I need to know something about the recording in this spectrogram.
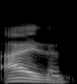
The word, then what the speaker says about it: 爱人: And the next one is 爱人 or 爱人. There's no tone symbol here. 爱人.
